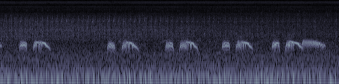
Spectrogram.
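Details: Wild spotted dove male responding keenly to a ground decoy at a trapping spot. Soft low coos come in paired bursts, a short note then a longer downslurred one, repeated roughly every second and a half, with a low background rumble.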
